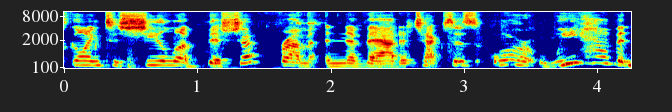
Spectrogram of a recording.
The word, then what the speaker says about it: Nevada: It's Nevada because I traveled there and they Ah. said be sure to say it correctly.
